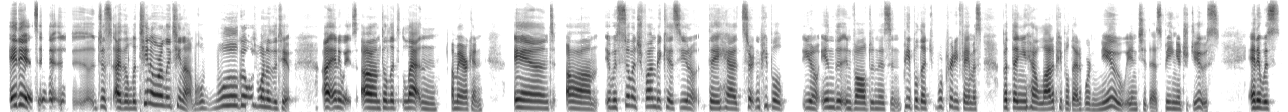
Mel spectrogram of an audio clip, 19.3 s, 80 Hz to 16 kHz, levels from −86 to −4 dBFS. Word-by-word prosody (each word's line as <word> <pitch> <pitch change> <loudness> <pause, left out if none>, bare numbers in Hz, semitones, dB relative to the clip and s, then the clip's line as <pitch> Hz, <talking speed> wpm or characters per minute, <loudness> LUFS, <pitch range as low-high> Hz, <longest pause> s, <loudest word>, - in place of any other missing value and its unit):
It 300 +4 +7
is, - - +8 0.3
i - - +1 0.6
i - - -8
i - - -19
just 255 +2 -4
either 220 -2 +6
Latino 345 - 0
or 320 -1 +6
Latina. 285 -3 -2
We 185 - -14
we'll 290 +10 -2
go 310 0 -1
with 290 -1 -12
1 270 -2 0
of 245 - -1
the 210 - -4
2. 440 - -1 0.5
Uh, - - +11
anyways, 245 - -1
um, 225 -1 +8
the 230 0 -1
Lat 225 0 -4
Latin 200 -5 +2 0.2
American. 190 -4 0 0.5
And, 220 -3 +4 0.2
um, 195 -4 +1
it 240 - -5
was 240 0 -2
so 300 +5 0
much 285 -3 -4
fun 270 0 -1
because, 240 -4 -3
you 230 -1 -4
know, 200 - -8 0.2
they 210 -2 +1
had 205 -3 -2
certain 245 +1 -3
people, 240 -7 -6 0.2
you 225 0 -3
know, 200 -3 -4
in 240 0 -2
the 225 -1 -1
involved 200 -1 -1
in 200 0 -8
this 190 -1 -5
and 175 - -16
people 265 -4 -4
that 210 -2 -2
were 255 +1 -9
pretty 250 -1 -4
famous, 195 -4 -4 0.3
but 240 0 0
then 230 -2 +3
you 220 - -1
had 220 -3 -1
a - - -4
lot 190 +1 +4
of 220 - -3
people 220 -6 -9
that 170 0 -4
were 185 0 -9
new 225 - -1
into 180 0 -6
this - - -7
being 205 -2 -5
introduced. 390 - -4 0.5
And 230 - +7
it 230 - +7
was 210 -1 +2
225 Hz, 215 wpm, -24 LUFS, 200-255 Hz, 0.6 s, Uh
